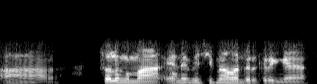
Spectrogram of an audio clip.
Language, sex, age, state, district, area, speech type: Tamil, male, 60+, Tamil Nadu, Coimbatore, urban, conversation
